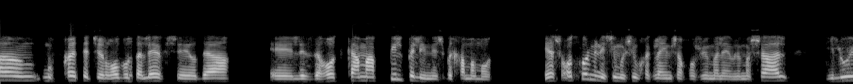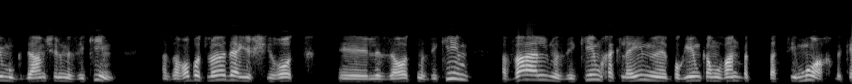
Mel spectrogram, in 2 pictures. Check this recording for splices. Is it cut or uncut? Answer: cut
